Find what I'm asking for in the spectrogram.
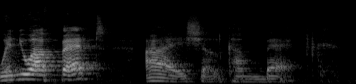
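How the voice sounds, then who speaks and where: This put-on character voice growls at a very slow pace, its pitch swinging very widely. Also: woman, fairly high pitch for a woman. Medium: read story. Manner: growling, threatening.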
